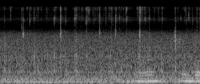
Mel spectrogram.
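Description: Tap water running steadily into a sink, splashing over a squid and the hands rinsing it.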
